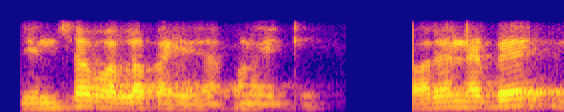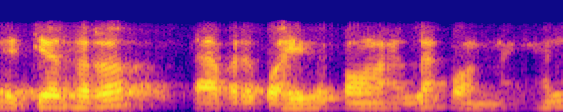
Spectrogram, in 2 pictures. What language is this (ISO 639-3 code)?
ori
